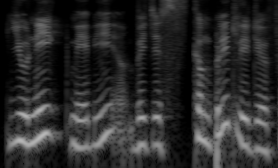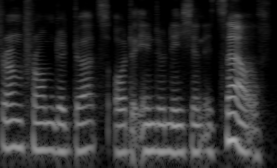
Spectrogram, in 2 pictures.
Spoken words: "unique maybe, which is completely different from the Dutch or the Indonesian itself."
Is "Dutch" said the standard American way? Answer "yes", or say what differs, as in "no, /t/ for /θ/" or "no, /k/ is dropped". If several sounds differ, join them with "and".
no, /s/ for /tʃ/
